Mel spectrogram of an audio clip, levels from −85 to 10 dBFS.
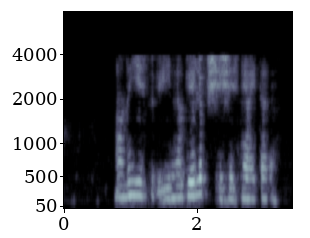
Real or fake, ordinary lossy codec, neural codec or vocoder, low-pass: real; AAC, 16 kbps; none; 7.2 kHz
